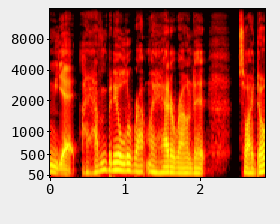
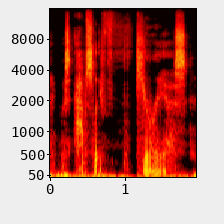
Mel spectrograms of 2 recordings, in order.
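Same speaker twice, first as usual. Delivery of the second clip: whisper; 12 dB quieter, faster than usual. Real, not acted. Confiding about angry roommate.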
